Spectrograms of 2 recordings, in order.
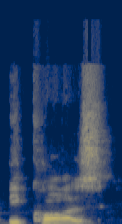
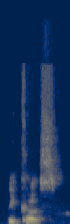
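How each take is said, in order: First: The word is said fully with clear vowels. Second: The word is said short with reduced vowels. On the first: The word is being emphasized. "me van a pronunciar because cuando en realidad lo estén acentuando" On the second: It is an ordinary function word in context. "Tiende a pronunciarse"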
